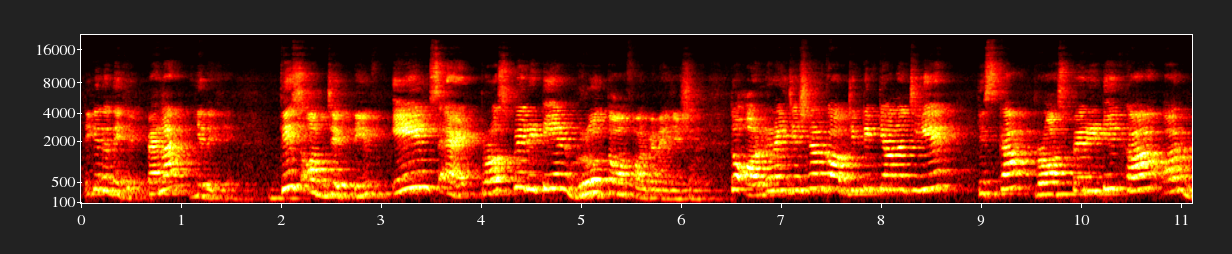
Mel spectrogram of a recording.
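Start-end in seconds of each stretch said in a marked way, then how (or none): 2.0-6.2 very slow, word by word for note-taking; slow dictation reading of the definition. Shown as a demonstration. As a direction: spell it out slowly so students can write. Teacher reads definition for notes.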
